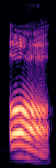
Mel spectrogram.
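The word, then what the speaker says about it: ho: হবে অবিজনীয় দি উল্লাভরু ইতালিয়ান ভাষাতে এইচ ও এর উচ্চারণ হবে হবে অ ইতালিয়ান ভাষা অবিজনীয় দি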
